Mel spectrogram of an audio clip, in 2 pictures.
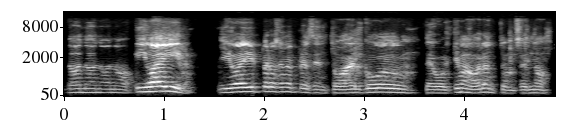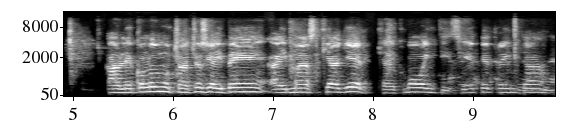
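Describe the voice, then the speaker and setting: A man's voice: a little high, moderate pace, a little hiss or hum. A man, a law student, chatting casually before class and passing on campus news over a video call.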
